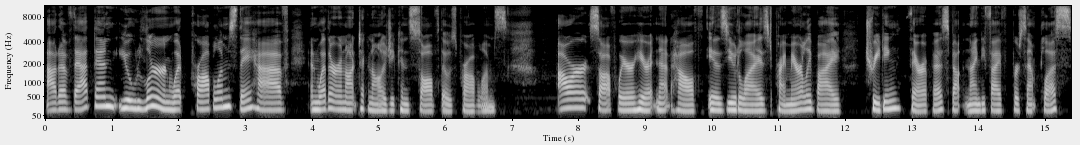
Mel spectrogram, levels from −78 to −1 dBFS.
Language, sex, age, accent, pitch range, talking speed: English, female, 50-69, American, 155-200 Hz, 130 wpm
